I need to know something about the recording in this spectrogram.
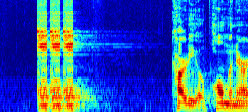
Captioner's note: buzzing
